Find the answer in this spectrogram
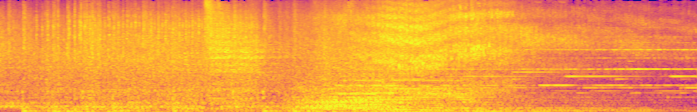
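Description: Propeller-aircraft engine drone that builds to a peak about halfway through and then fades, under soundtrack music whose held notes take over near the end.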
